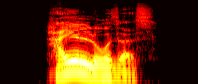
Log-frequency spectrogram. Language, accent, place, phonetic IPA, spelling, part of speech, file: German, Germany, Berlin, [ˈhaɪ̯lloːzəs], heilloses, adjective, De-heilloses.ogg
- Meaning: strong/mixed nominative/accusative neuter singular of heillos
